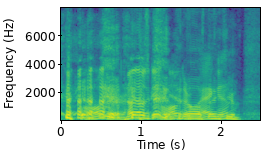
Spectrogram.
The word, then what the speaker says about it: auger: about my pronunciation? Auger.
